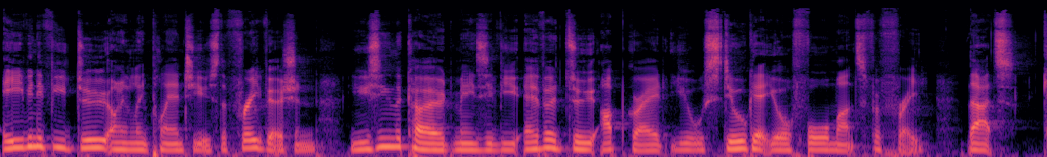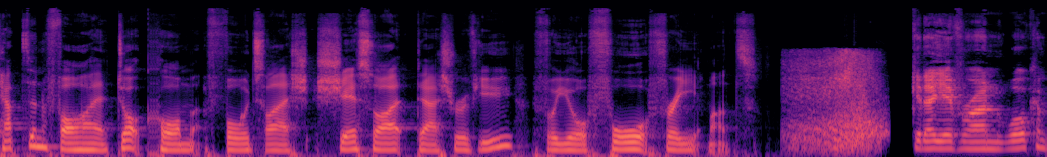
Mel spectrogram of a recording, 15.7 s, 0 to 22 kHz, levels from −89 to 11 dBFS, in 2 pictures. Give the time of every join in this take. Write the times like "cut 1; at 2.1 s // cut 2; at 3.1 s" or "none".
cut 1; at 7.1 s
